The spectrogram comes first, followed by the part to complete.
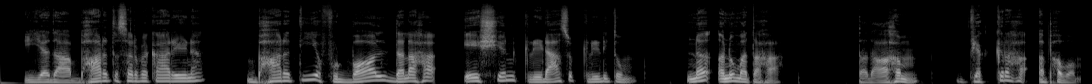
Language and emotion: Sanskrit, sad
